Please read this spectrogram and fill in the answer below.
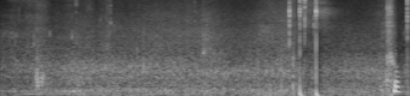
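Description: Steady room background noise with a few sharp clicks about three seconds in.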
